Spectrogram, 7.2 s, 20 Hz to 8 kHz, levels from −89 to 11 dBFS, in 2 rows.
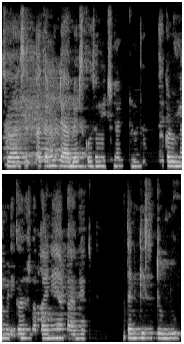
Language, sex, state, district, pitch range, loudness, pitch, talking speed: Telugu, female, Telangana, Karimnagar, 210-220 Hz, -19 LUFS, 215 Hz, 115 wpm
